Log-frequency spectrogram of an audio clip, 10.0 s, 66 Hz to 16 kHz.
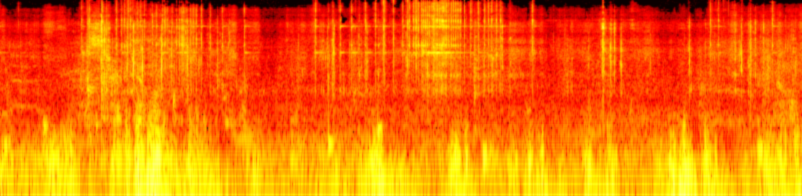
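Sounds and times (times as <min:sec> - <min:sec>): wind buffeting microphone: 0:00.0 - 0:10.0
fishing reel ticking: 0:03.9 - 0:06.8.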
